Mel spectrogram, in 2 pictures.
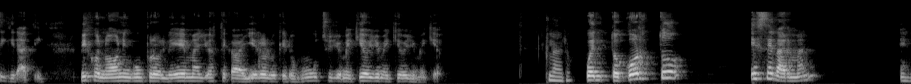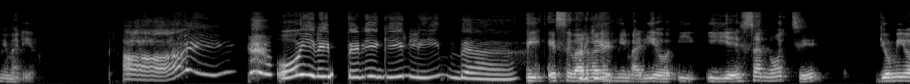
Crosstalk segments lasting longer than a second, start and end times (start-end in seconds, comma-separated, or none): none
